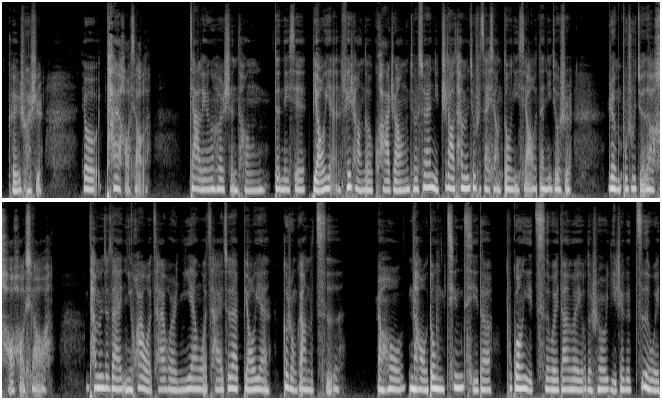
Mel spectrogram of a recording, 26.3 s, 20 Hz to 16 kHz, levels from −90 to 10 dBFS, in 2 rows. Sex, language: female, Chinese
